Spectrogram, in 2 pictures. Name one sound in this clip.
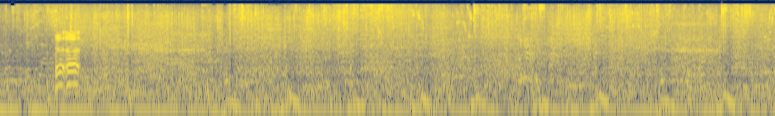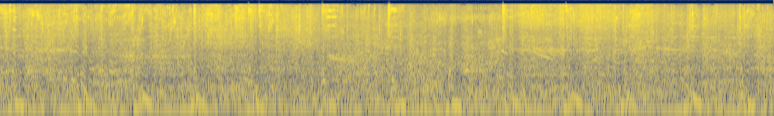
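A man talks into a microphone close by with animation.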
